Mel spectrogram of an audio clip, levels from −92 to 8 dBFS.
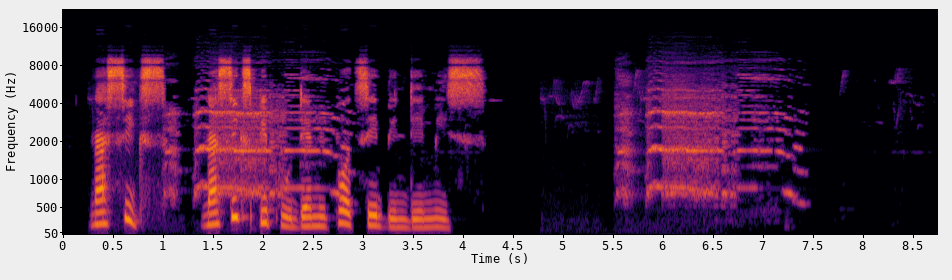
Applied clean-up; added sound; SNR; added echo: classical method spectral subtraction.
